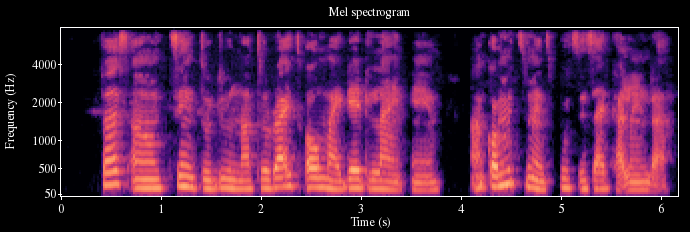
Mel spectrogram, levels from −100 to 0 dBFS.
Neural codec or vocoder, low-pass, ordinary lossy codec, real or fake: none; 7.2 kHz; none; real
